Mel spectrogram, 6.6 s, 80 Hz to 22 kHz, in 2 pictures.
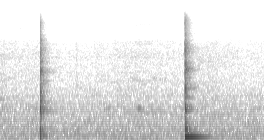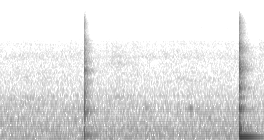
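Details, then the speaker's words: Calibration syringe strokes testing a spirometer at a medium flow rhythm, after high flows, checking it measures exactly the same 3 L at low, medium and fast flows; four sharp knocks about two seconds apart in a quiet room. "a un ritmo un ritmo muy lento que nos va a permitir evaluar si mide Exactamente lo mismo a flujos bajos medios y Rápidos"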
